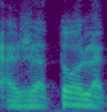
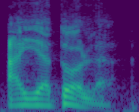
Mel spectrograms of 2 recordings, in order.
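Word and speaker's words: ayatolá: En castellano sería con una y dejar de decir hayatola, que todo el mundo dice ayatola, es ayatola. Ayatola.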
